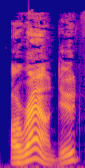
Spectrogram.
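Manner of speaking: normal talking voice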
